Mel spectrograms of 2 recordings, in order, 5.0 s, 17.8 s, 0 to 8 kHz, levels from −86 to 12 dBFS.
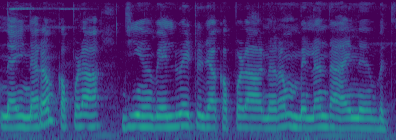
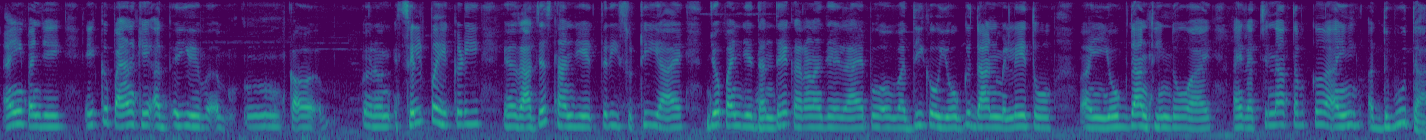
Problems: constant background noise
